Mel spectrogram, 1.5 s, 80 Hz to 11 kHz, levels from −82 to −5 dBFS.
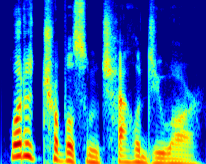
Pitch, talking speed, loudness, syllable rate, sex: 130 Hz, 235 wpm, -20 LUFS, 7.1 syllables/s, male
